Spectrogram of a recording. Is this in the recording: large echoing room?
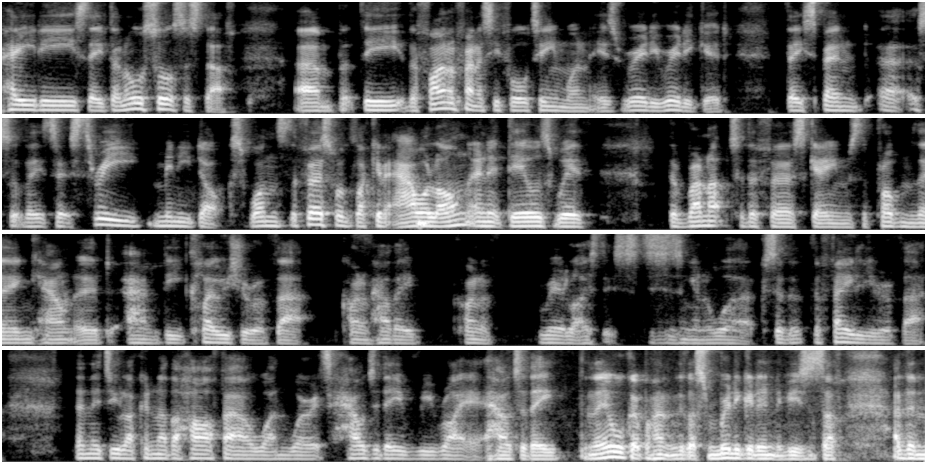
no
